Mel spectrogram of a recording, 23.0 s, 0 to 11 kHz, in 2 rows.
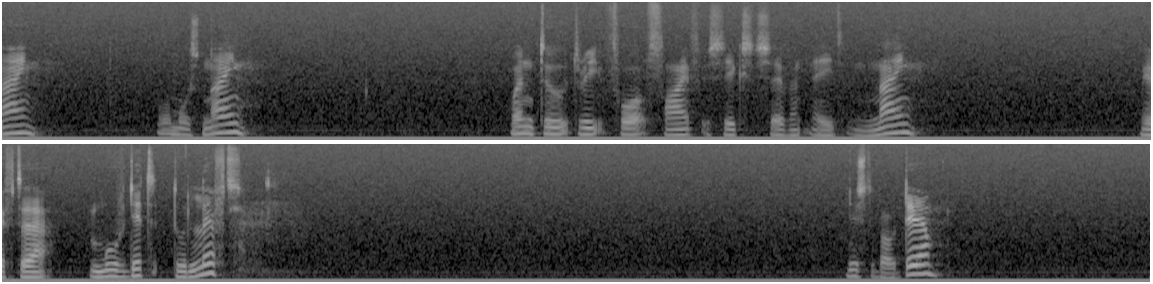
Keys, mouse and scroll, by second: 0.4-0.7 scroll down 2, 1.5 middle click, 2.3-2.7 scroll down 2, 2.7-3.2 scroll up 3, 3.2-4.1 scroll down 1, 4.1-7.2 scroll down 2, 8.8-10.1 scroll up 6, 10.1-10.7 scroll up 1, 10.7-12.1 scroll up 6, 12.1-12.4 scroll down 3, 12.4-12.8 scroll up 3, 12.8-14.0 scroll down 1, 14.0 g, 19.8-20.4 scroll down 5, 20.4 middle click, 21.0-21.6 scroll up 2, 21.6-22.9 scroll down 2.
